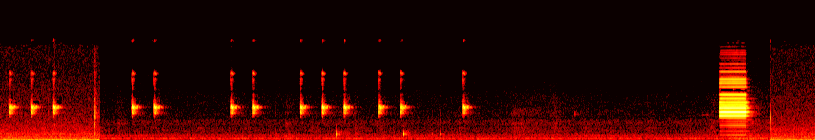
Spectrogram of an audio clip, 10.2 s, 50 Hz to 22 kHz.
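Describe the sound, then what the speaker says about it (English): Short high-pitched electronic beeps from a Theralase TLC900 therapeutic laser device, heard as a series of separate chirps at irregular spacing, fairly close and clear, followed by a longer steady tone near the end. "wait for the beep"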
